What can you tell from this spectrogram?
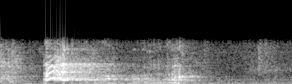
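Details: English Bulldog giving one sharp bark followed by a softer second bark about half a second later, with a quiet room background.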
